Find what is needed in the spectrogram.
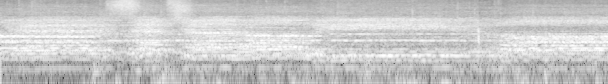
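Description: Large men's barbershop chorus singing a cappella in close harmony, holding sustained chords with a brief shift in the chord partway through.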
